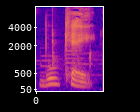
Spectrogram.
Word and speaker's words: bouquet: The word is bouquet. Bouquet is a word that we use in the English language that has a French pronunciation. The Q and the U make a K sound.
